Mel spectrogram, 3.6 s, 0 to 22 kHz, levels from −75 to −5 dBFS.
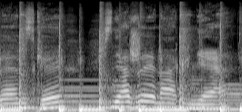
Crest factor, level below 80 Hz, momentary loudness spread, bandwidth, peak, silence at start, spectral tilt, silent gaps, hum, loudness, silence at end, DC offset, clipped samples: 12 dB; -24 dBFS; 3 LU; over 20 kHz; 0 dBFS; 0 s; -5.5 dB/octave; none; none; -14 LUFS; 0 s; under 0.1%; under 0.1%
